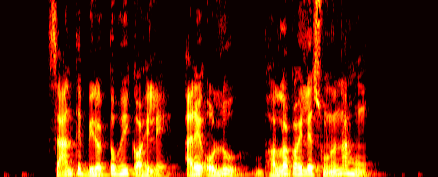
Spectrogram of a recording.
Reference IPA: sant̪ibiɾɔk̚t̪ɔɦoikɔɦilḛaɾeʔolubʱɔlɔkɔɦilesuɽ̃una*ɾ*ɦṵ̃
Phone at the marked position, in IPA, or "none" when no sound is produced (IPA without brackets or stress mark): none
